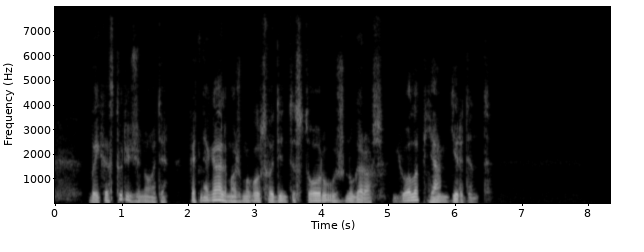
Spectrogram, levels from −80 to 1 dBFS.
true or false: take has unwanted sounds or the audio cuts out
false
